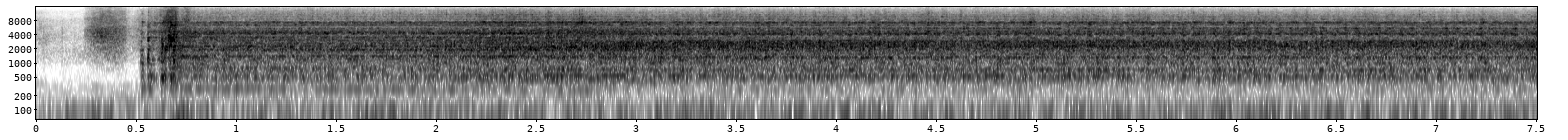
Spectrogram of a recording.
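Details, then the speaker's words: 2002 Mercedes-Benz SLK32 AMG with the serpentine belt off: the hand-spun supercharger pulley gives a long, rough, gritty whirr as it coasts down. It spins well but is noisy; worn supercharger pulley bearing needing replacement. "so it spins well but it is making some noise I will need to look into getting that bearing replaced"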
